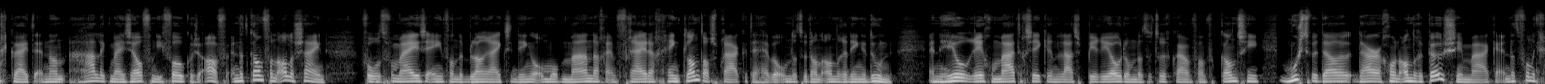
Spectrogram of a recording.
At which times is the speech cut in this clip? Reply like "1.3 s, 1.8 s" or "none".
12.8 s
